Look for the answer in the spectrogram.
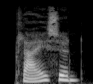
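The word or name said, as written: plejesøn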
